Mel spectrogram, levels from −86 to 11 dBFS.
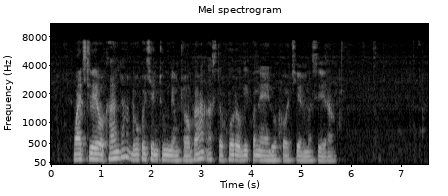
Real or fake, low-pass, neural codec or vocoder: fake; 7.2 kHz; codec, 16 kHz, 8 kbps, FreqCodec, smaller model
